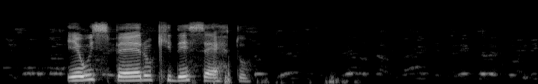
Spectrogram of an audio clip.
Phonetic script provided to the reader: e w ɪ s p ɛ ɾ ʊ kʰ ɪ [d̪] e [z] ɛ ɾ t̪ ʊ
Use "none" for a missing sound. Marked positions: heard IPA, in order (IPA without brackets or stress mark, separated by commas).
d̪, s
